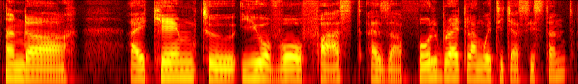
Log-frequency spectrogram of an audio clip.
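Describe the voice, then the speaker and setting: A man's voice: on the high side, steady tone, takes it slowly, dark tone, clean tone, no echo, studio quality. A man from Kenya with a Kenyan accent, whose first language is Swahili, speaking earnestly as a podcast guest with frequent fillers like "uh" and "you know". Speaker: podcast guest, graduate student. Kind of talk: interview conversation.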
